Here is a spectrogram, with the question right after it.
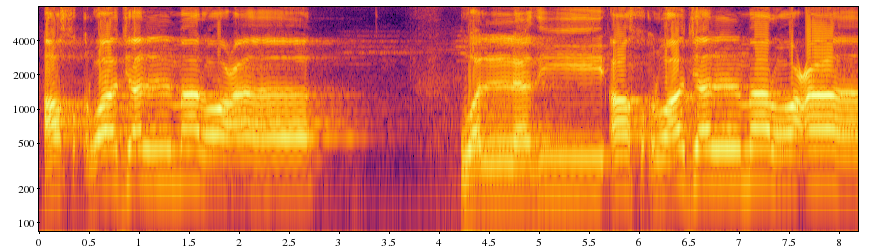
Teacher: آئیے اب آگے چلتے ہیں، ہم یہاں پر دیکھیے یا مدہ ہوگا۔ اب چونکہ حروف مدہ کے بعد حمزہ دوسرے کلمے میں ہے تو مد منفصل کا قاعدہ ہوگا، یہاں پر 2 ڈھائی الف کھینچ کر کے پڑھیں گے، یہ را کو پر پڑھیں گے۔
